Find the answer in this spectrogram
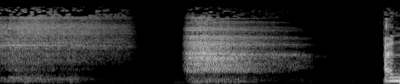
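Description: A man takes a slow, deep breath as a demonstration: a long breath in lasting about a second and a half, a brief pause, then a long breath out that fades away.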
